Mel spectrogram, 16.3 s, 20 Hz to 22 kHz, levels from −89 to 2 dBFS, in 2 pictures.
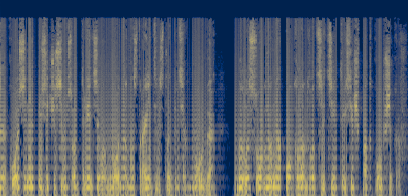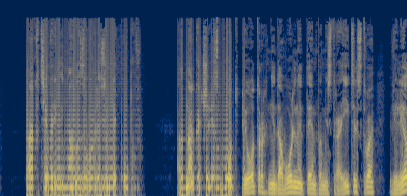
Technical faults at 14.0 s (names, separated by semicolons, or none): none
